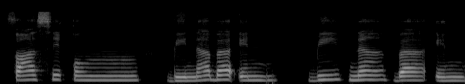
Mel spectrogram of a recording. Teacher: جب با آ جاتی ہے تو نون کی آواز میم میں بدل جاتی ہے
